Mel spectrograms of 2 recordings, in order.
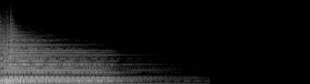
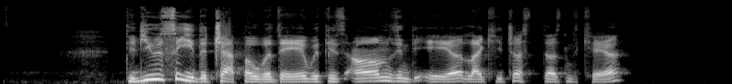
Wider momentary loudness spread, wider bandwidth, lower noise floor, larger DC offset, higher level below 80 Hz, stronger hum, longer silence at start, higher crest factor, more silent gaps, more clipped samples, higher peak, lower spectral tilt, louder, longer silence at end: first, 19 LU vs 10 LU; second, 13.5 kHz vs 16 kHz; second, -59 dBFS vs -78 dBFS; neither; first, -44 dBFS vs -50 dBFS; neither; second, 0 s vs 1.25 s; first, 22 dB vs 16 dB; neither; neither; second, -8 dBFS vs 0 dBFS; first, -6.5 dB/octave vs -5 dB/octave; second, -28 LUFS vs -15 LUFS; about the same, 1 s vs 1.1 s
